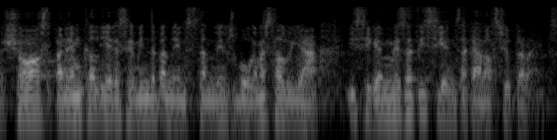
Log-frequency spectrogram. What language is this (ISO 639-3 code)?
cat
